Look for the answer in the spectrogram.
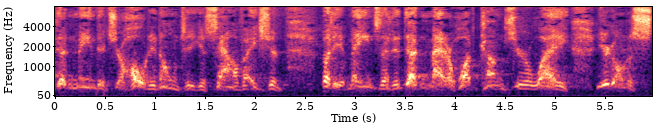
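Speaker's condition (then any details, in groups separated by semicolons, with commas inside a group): Vocal fold paralysis; do not come together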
